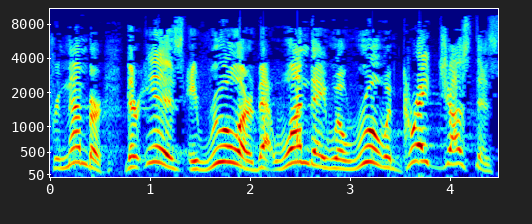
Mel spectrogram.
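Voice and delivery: high, loud, rhythmic sermon delivery; impassioned preaching. Real, not acted. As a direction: proclaim it with rising force. Preaching at full force.

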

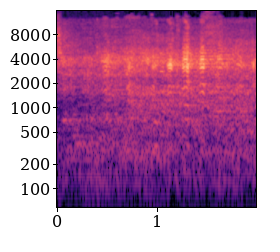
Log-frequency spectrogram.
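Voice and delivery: high airless burst of laughter; a real laugh slipping out; quick unvoiced giggle; breathy laugh. Real, not acted. Laughs at his own joke.

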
